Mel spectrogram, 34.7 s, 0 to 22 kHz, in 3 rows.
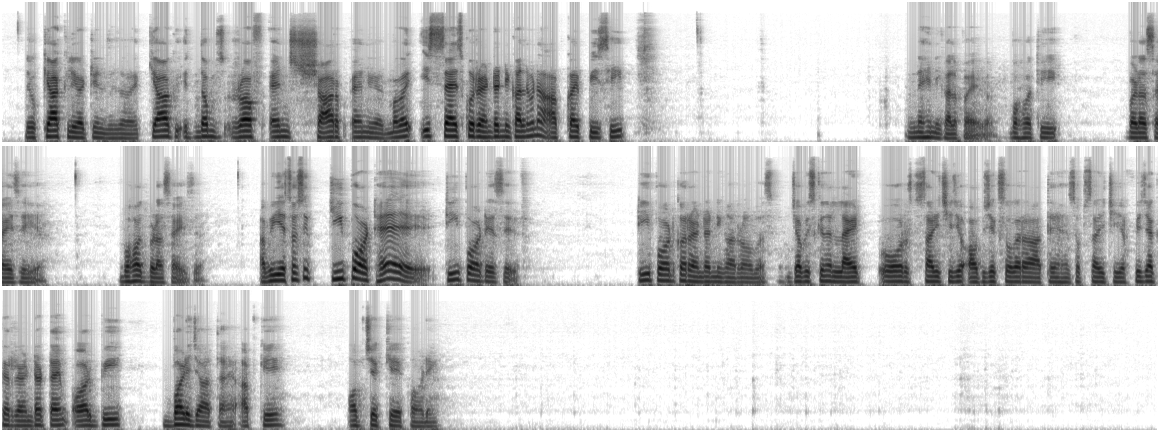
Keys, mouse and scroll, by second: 4.0 click, 5.7 click, 8.4 click, 9.9-10.9 drag, 12.2 click, 25.9 click, 27.0-28.1 drag, 29.1 click, 32.4 click, 33.8 click.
